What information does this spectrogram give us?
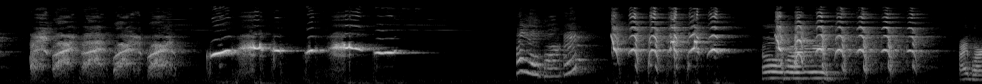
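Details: Energetic pet cockatoo on a TV stand inside a home, giving rhythmic runs of raspy, harmonic chattering notes mixed with short rising whistles, broken by brief silences and a few swooping calls.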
